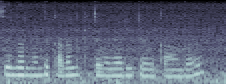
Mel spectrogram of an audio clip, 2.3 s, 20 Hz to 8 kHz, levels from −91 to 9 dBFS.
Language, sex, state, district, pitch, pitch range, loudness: Tamil, female, Tamil Nadu, Chennai, 225 Hz, 215-240 Hz, -15 LUFS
